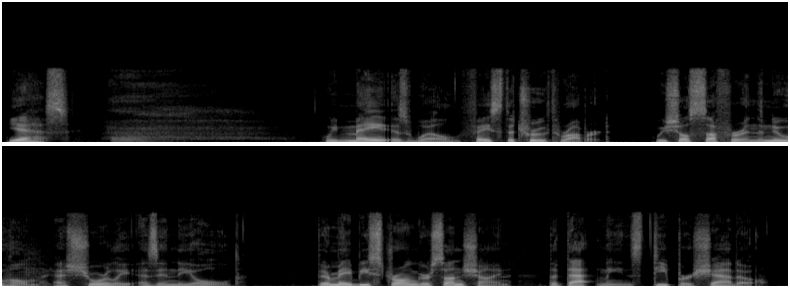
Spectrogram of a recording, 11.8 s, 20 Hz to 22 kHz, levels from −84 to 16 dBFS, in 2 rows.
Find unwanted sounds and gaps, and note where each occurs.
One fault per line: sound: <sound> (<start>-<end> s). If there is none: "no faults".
sound: sigh (0.8-2.2 s)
